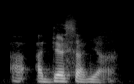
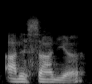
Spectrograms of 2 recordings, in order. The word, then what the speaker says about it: Adesanya: There's a guy named Israel Adesanya. All the announcers used to pronounce it Adesanya because they didn't know him. They didn't know how to pronounce it.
